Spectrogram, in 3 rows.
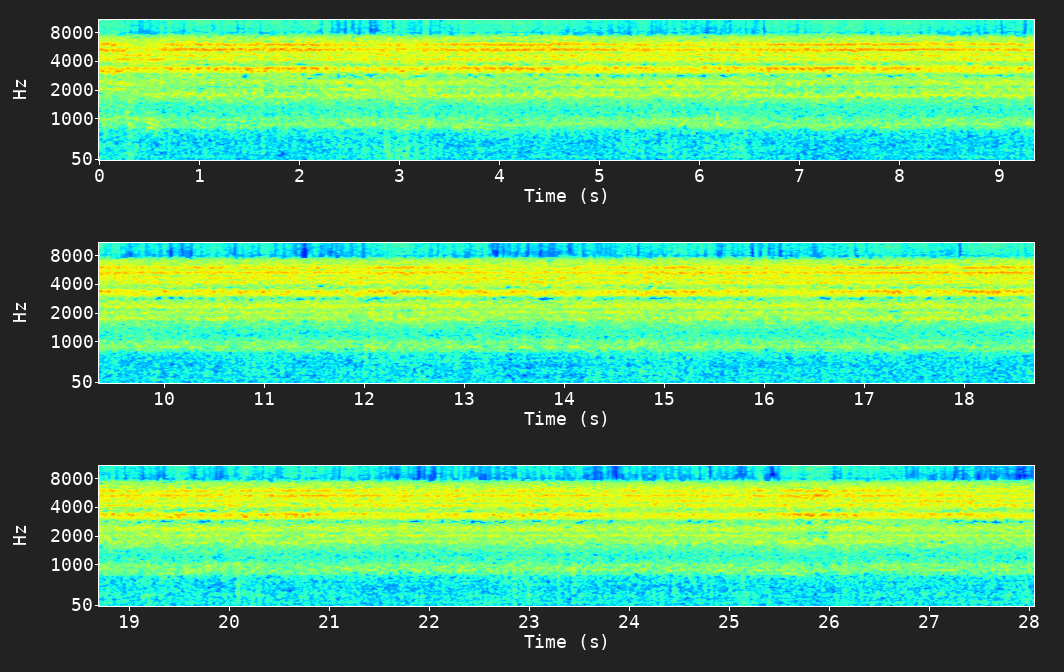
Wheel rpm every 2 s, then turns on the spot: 230, 220, 230, 220, 230, 230, 230, 230, 230, 230, 230, 230, 230, 230.
none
